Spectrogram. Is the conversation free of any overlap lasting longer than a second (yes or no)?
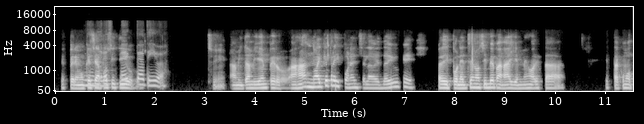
no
